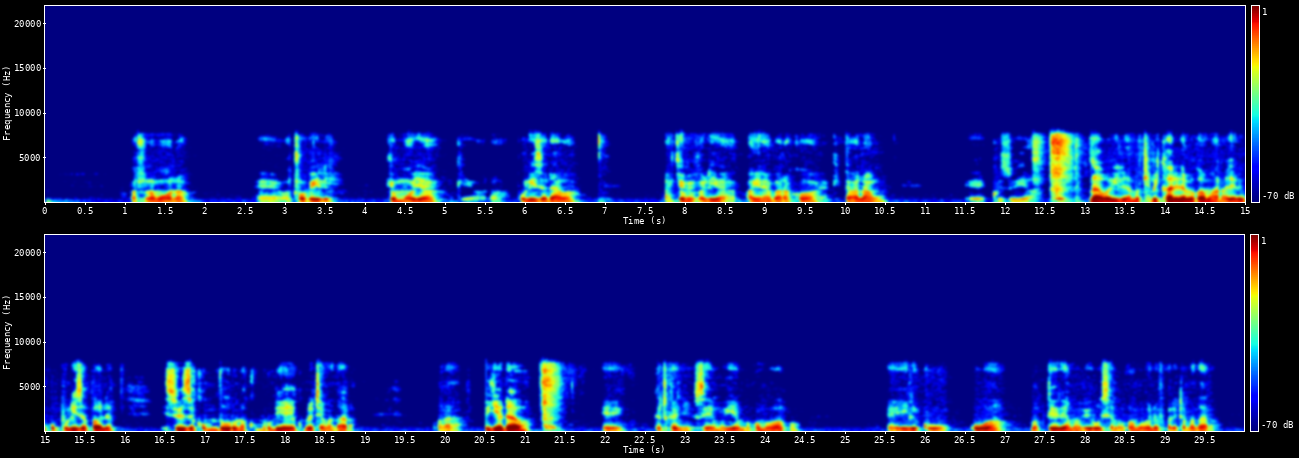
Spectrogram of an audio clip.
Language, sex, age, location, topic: Swahili, male, 25-35, Wajir, health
